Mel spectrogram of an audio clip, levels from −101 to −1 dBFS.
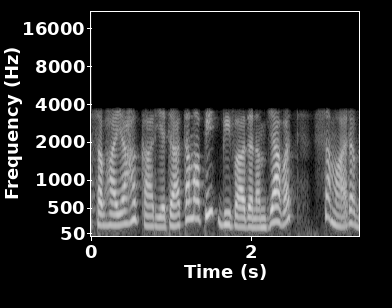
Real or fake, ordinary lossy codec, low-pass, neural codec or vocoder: fake; none; 3.6 kHz; codec, 16 kHz, about 1 kbps, DyCAST, with the encoder's durations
